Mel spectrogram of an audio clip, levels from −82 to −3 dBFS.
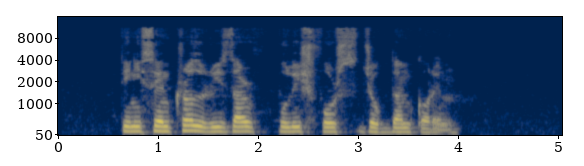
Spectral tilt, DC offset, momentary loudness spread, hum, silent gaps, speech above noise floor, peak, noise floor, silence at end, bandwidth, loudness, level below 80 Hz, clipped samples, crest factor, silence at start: -6 dB/octave; under 0.1%; 9 LU; none; none; 46 dB; -8 dBFS; -69 dBFS; 1.05 s; 11.5 kHz; -24 LUFS; -62 dBFS; under 0.1%; 18 dB; 0.65 s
